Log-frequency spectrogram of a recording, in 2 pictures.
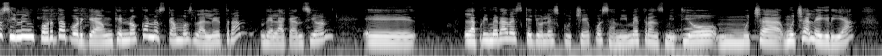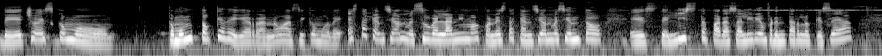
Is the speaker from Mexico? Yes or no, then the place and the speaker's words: yes; Chihuahua, Mexico; now in Guadalajara, Mexico; Yo soy chihuahuense, con mucho orgullo, una tierra muy bonita, pero estoy tan enamorada de Guadalajara que yo ya soy tapatía por adopción hecha y derecha.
